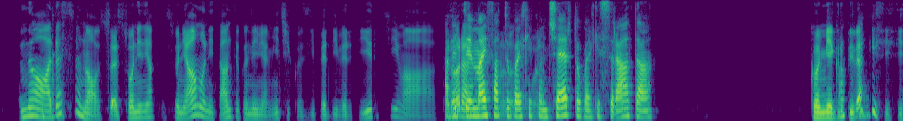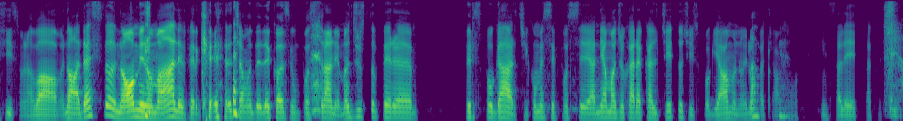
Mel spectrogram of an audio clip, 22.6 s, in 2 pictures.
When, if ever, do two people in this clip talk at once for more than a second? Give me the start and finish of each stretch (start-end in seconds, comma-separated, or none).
5.6-6.8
